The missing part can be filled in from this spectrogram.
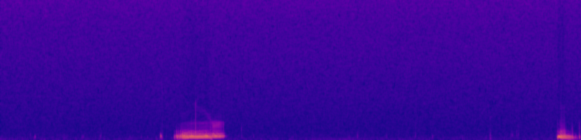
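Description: Two short, loud gurgling rumbles separated by a long silence. Hunger-related stomach growling, a normal bowel sound.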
